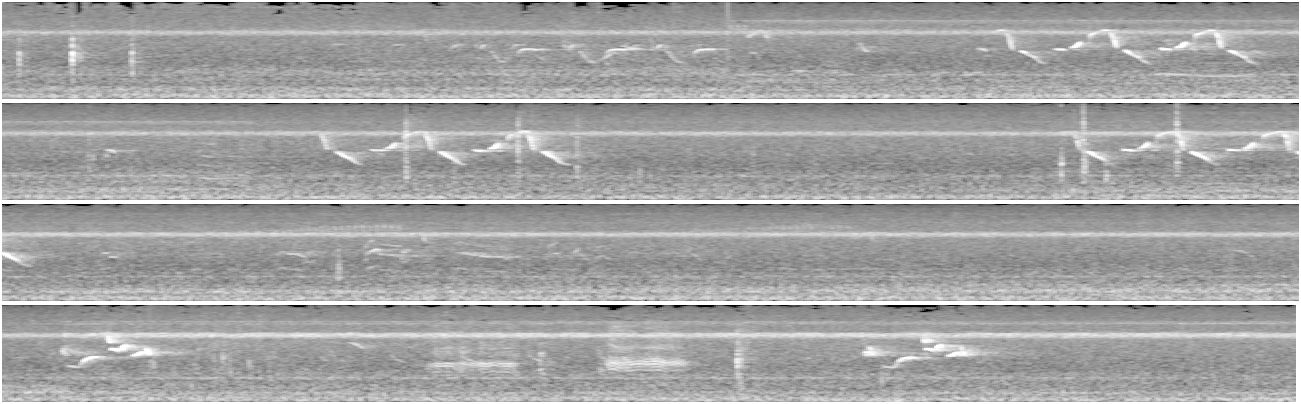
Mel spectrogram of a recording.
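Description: Small birds chirping in short clusters of quick notes every few seconds, over a steady high tone and a constant low rumble of background noise.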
